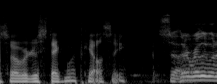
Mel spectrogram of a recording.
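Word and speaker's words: Kelce: And their dad's like, I just got tired of correcting people, so we're just sticking with Kelsey.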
